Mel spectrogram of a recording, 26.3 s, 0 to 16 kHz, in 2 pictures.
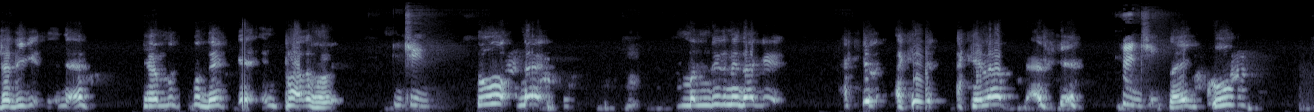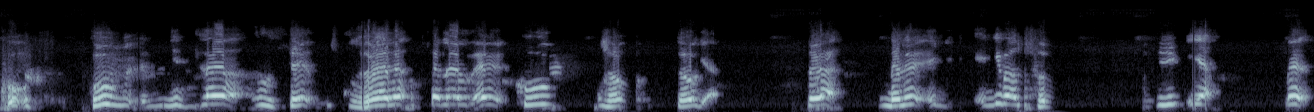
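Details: Young adult man with cerebral palsy since age 2, unable to speak as a child, still needing double effort and unable to speak clearly; slow speech with repeated words; dysarthria from cerebral palsy.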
